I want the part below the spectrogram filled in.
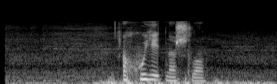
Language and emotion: Russian, angry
